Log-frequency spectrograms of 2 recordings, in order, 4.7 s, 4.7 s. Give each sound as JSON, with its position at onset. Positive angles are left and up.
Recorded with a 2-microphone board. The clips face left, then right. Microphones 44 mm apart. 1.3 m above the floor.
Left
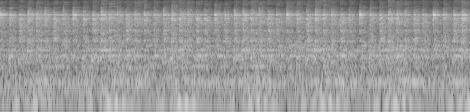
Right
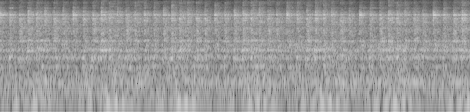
{"t": 0.0, "sound": "an engine running", "side_deg": 5, "distance_m": 1.7}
